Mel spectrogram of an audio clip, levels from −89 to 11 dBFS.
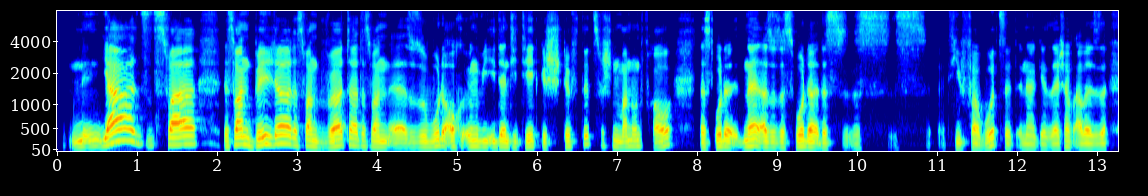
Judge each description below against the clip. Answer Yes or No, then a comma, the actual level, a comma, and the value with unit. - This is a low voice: Yes, low, 120 Hz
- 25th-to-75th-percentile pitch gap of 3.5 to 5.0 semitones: Yes, average, 4.3 semitones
